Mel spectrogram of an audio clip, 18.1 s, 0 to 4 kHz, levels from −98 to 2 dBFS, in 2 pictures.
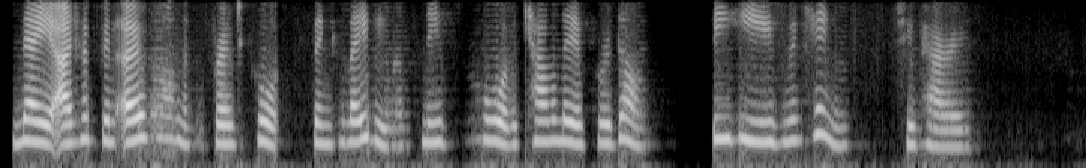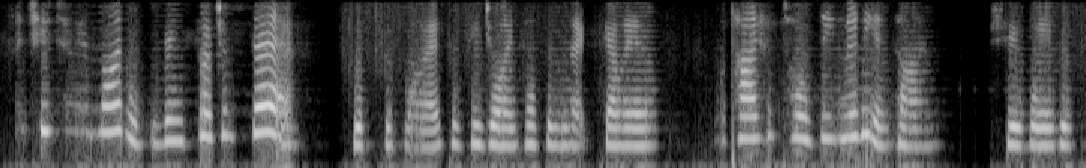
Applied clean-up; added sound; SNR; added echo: neural separator model SepFormer WHAMR!.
